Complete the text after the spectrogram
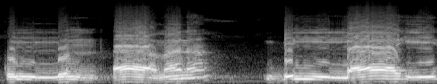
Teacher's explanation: اللہ کے لام کو لائٹ کریں گے، یعنی کہ پتلی آواز سے پڑھیں گے کیونکہ اس سے پہلے زیر ہے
